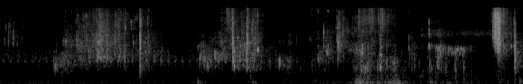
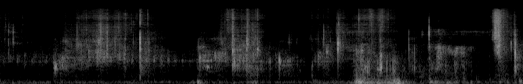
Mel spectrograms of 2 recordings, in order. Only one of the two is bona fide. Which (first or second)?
first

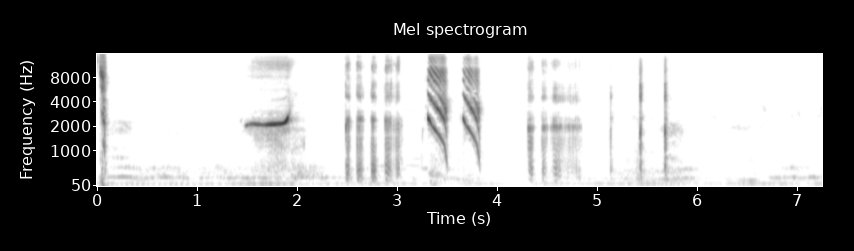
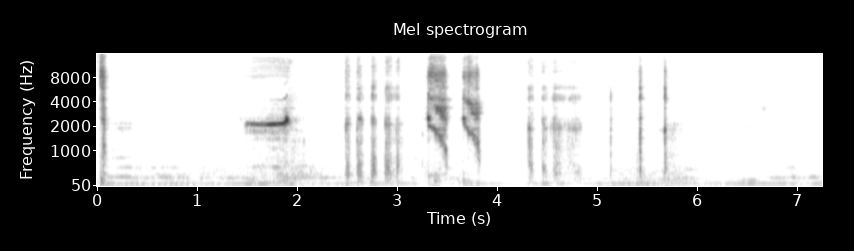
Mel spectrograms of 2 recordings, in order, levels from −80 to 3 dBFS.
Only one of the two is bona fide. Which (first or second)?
first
